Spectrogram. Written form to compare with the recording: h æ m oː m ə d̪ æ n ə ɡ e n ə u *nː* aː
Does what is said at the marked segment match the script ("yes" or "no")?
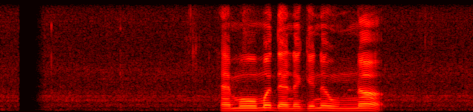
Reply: yes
